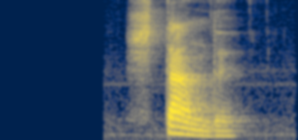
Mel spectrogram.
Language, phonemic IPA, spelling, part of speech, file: Dutch, /ˈstandə/, staande, preposition / verb / adjective, Nl-staande.ogg
- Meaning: inflection of staand: 1. masculine/feminine singular attributive 2. definite neuter singular attributive 3. plural attributive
